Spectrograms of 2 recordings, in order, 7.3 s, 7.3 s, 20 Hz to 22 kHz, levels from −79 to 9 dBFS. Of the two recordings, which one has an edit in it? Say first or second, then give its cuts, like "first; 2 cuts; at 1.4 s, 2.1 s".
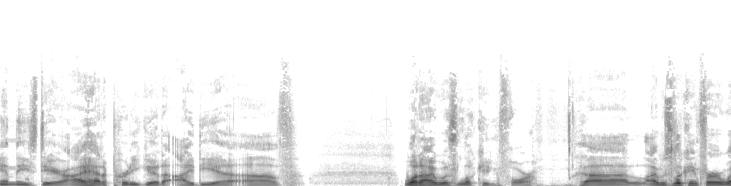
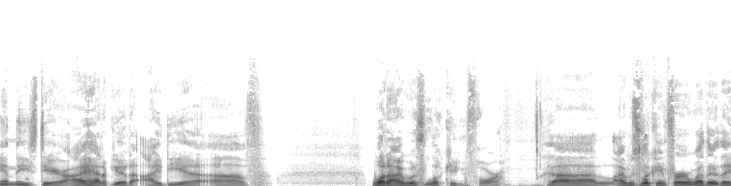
second; 1 cut; at 1.1 s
